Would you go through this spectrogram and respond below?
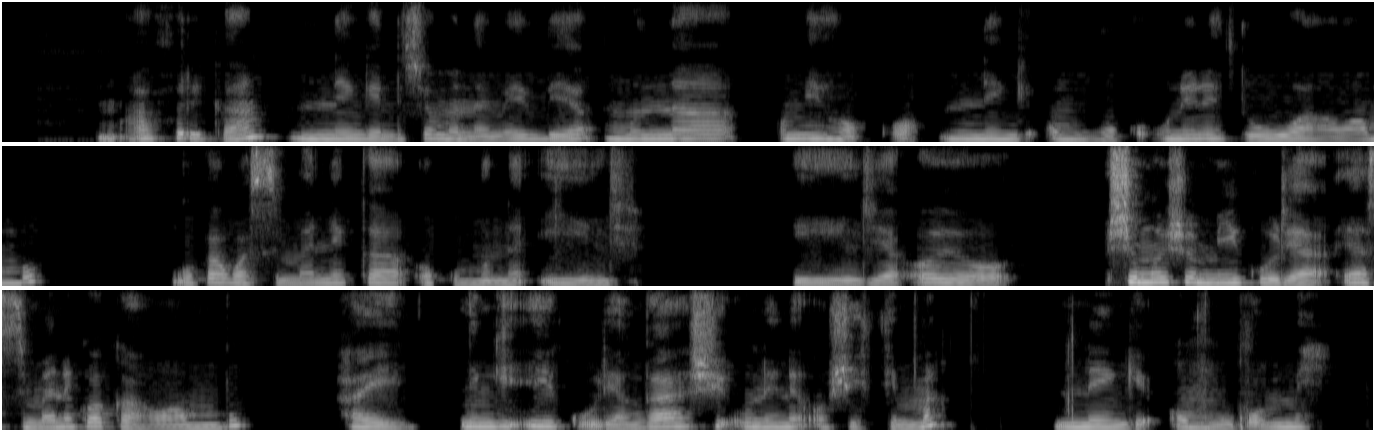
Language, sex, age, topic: Oshiwambo, female, 36-49, agriculture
